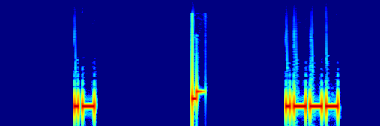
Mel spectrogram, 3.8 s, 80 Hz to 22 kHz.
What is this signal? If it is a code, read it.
Morse code, heard as a keyed tone, about 31 wpm, 700 Hz. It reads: A J
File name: Single-Letter-Number-30wpm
